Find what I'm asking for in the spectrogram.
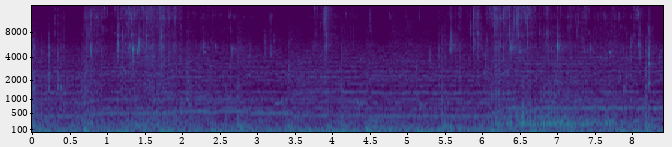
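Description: Warm water runs from a tap into a kitchen sink, a steady splashing flow that continues through the whole stretch with a few brief shifts in tone, fairly quiet and unaccompanied by talk.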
